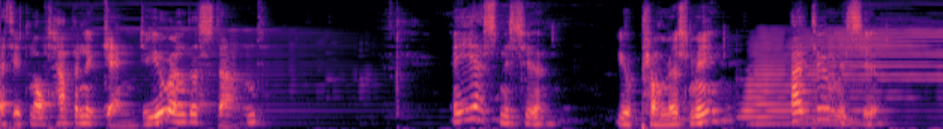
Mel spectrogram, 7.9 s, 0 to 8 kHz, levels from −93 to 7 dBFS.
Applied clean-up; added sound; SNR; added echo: classical method WPE with log-MMSE.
